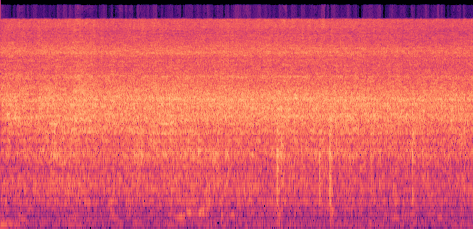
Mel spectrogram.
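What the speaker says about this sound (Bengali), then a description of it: "আমি আর এক পিঠ উল্টে দিয়ে ভাজবো।" Boal fish heads fry in hot oil in a covered pan, giving a loud, steady, close sizzle and hiss with a few faint crackles.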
